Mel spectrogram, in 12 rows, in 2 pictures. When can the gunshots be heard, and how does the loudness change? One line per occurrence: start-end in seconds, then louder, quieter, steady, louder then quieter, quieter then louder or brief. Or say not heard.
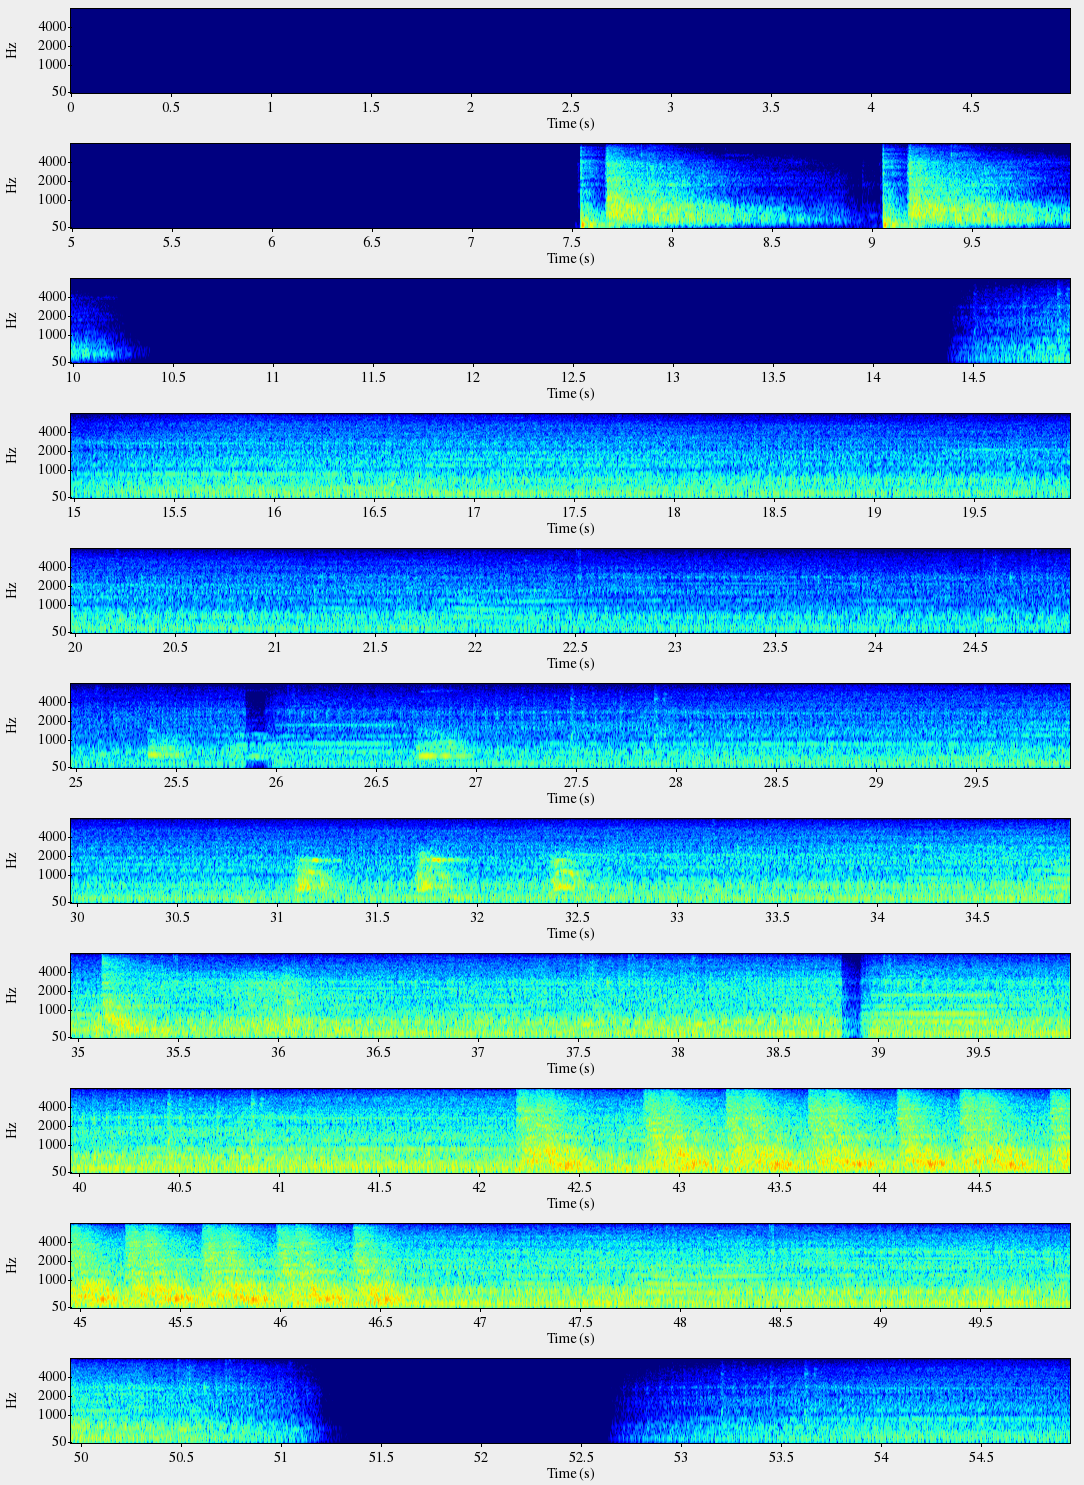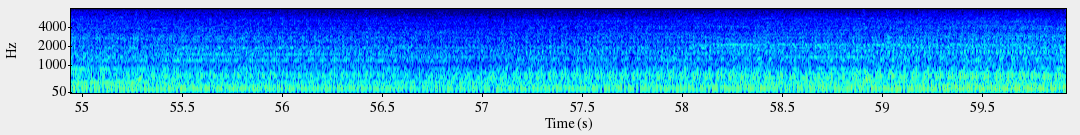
7.5-10.1 brief
34.9-36.5 brief
42.1-46.6 steady.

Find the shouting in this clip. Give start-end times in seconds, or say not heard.
not heard.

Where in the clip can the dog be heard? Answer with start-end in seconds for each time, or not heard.
25.4-27.1, 30.9-32.6.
